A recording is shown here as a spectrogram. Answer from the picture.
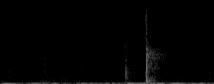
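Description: Bagged comic books being lifted off and set onto a display stand: a few light taps and clicks of plastic and card, the sharpest about one and a half seconds in.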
